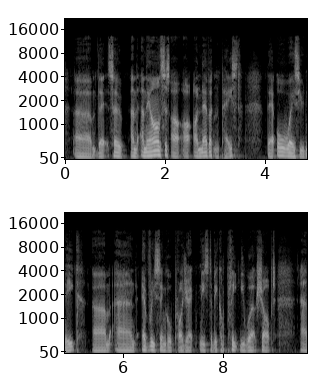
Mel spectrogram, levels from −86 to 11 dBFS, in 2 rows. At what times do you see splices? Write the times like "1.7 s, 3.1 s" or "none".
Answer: 1.2 s, 2.1 s, 3.0 s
